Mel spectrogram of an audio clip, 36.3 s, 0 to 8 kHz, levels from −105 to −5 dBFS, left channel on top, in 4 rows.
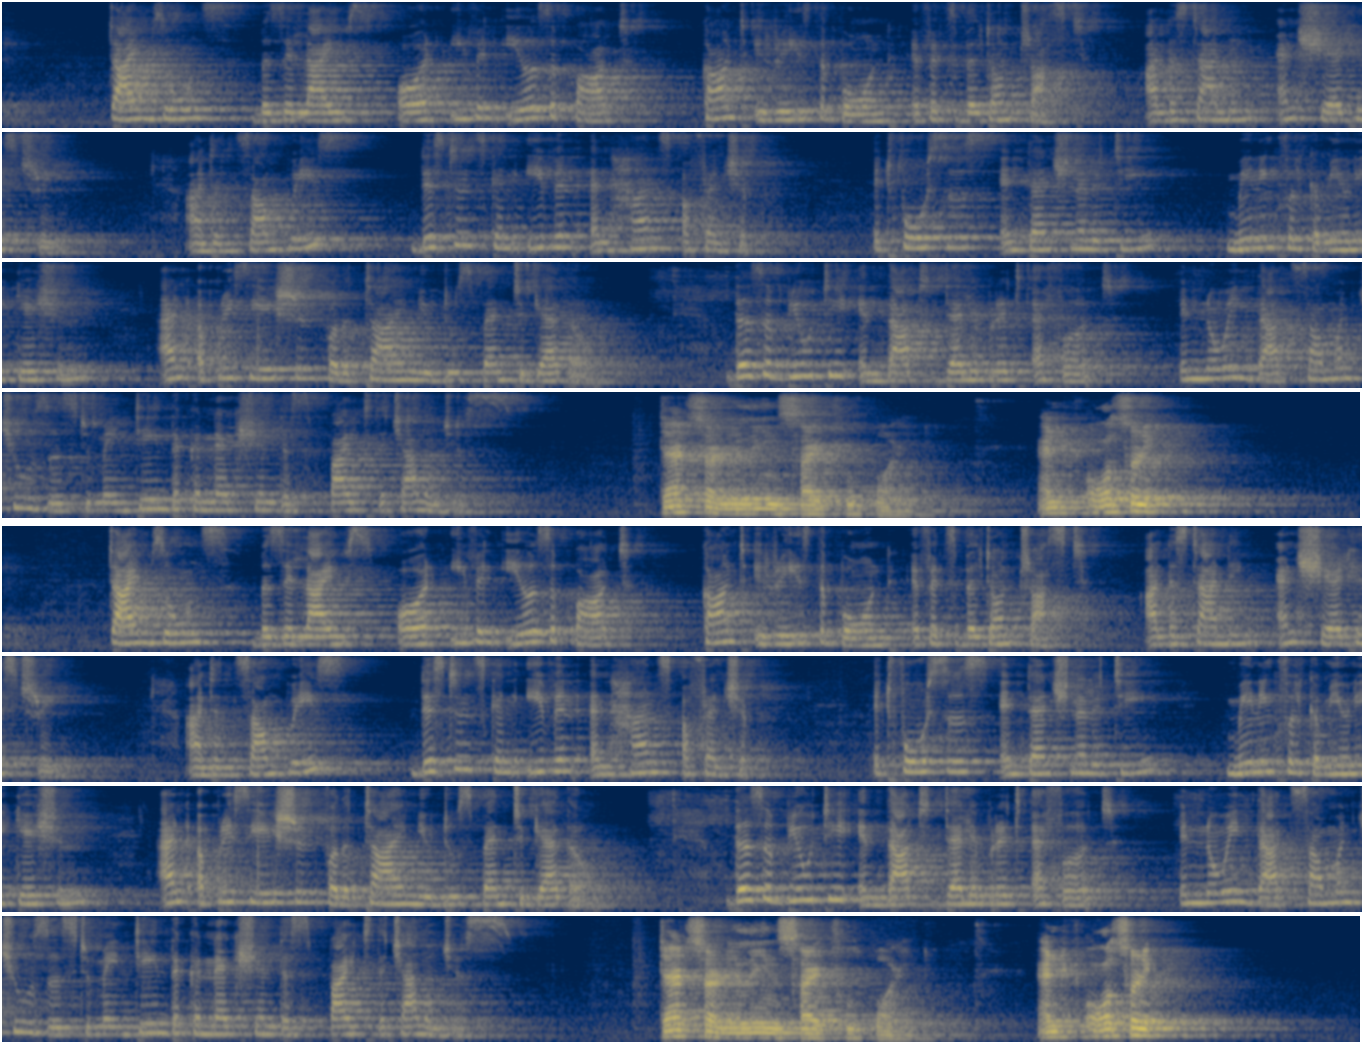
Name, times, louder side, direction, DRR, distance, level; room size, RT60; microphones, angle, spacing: voice 1, 0.7-4.1 4.7-7.2 7.6-9.5 10.3-11.3 11.8-14.1 14.9-16.8 17.2-18.7 19.2-22.2 22.7-25.6 26.0-30.6, right 3 dB, 40° right, 5 dB, 1.5 m, -42 dB
voice 2, 31.6-33.3 34.1-34.9, right 2 dB, 85° right, 5 dB, 1.6 m, -31 dB
21.0 x 20.5 x 6.5 m, 1.4 s
head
